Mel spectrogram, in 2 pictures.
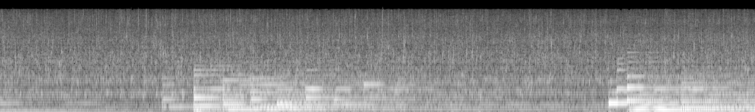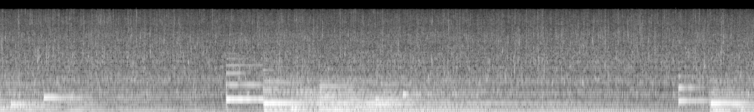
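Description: Slow, soft solo piano music: sustained chords struck about every eight seconds, each ringing on and fading, over a steady background of flowing stream water.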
